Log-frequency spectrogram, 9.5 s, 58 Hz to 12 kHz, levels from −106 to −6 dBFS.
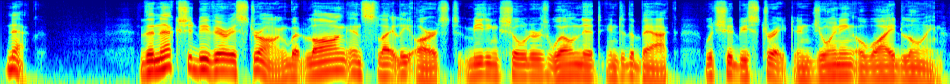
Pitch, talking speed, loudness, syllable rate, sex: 100 Hz, 170 wpm, -20 LUFS, 4.5 syllables/s, male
